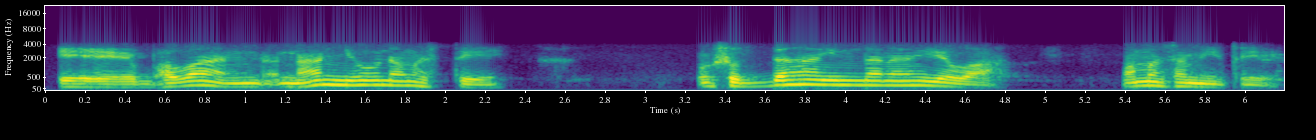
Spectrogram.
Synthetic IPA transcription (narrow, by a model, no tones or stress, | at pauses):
eːbʱɐʋanːaːnːjuːnɐmɐst̪ʰe | ʃud̪ʱːɐɦɐind̪ɐnɐjeʋa̰ | mɐmɐsɐmiːt̪ḛ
